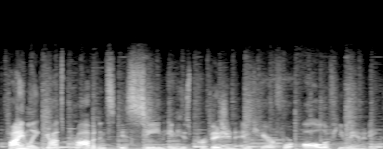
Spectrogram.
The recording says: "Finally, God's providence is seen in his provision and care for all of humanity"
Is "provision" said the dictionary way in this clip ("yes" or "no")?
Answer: yes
